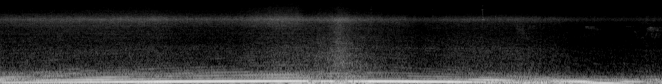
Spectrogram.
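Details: Ford Focus MK2.5 at full throttle with code P0336 (crank position sensor range/performance) and E196 invalid RPM data: engine drone wavers and sags, nearly stalls, then just keeps going; misfires mostly above 5k rpm, speedometer drops out.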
